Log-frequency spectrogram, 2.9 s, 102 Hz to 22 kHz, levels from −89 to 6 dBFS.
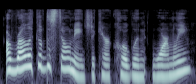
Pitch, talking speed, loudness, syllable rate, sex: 220 Hz, 185 wpm, -18 LUFS, 6.1 syllables/s, female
